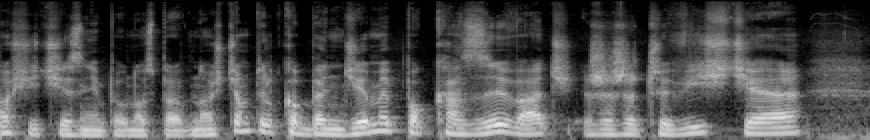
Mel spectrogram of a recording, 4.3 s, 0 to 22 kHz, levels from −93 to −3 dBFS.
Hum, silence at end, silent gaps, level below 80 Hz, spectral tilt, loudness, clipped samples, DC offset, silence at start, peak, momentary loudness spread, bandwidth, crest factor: none; 0 s; none; -52 dBFS; -5.5 dB/octave; -21 LUFS; under 0.1%; under 0.1%; 0 s; -6 dBFS; 5 LU; over 20 kHz; 16 dB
